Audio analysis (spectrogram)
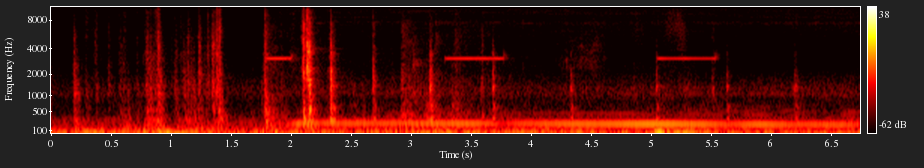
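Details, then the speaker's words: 1995 Nissan Pathfinder XE six-cylinder, first key-on after replacing the timing belt, water pump, thermostat, belts, plugs, coolant and oil: a steady low electric hum for about five seconds beside dash chimes, which is the fuel pump priming normally before the start. "fuel pump kicked on all right just pushing the clutch all right here we go let's listen carefully"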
